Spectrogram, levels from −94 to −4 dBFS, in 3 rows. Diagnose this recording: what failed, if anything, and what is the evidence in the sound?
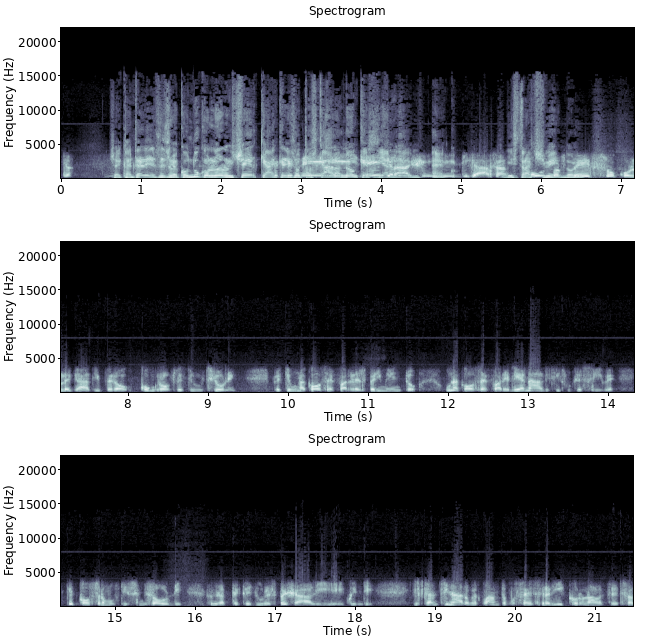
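Nothing failed: no stage from capture through playback leaves any audible evidence of trouble anywhere in the recording.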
